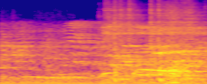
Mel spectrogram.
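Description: Children's voices and chatter, getting louder in the second second, over a steady low hum.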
